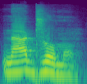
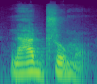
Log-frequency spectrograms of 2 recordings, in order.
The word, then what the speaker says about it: Na Dromo: I hear the correct pronunciation of the name is Na Dromo. Na Dromo.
